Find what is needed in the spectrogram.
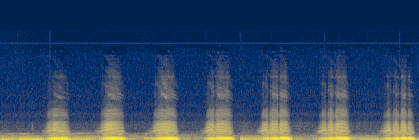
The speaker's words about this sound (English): The bellowing voice of a bullfrog, which is very loud in the summertime when calling for mates, is why they got the name bullfrog, kind of like a bullhorn, which amplifies a sound.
